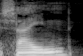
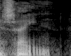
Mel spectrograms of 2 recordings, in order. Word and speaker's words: Syn: Ellos son The Sign, creo que se pronuncia así. Es como sin, como pecado, pero en vez de I latina, Y, The Sign.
